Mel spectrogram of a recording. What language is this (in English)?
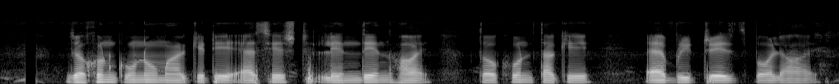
Bangla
